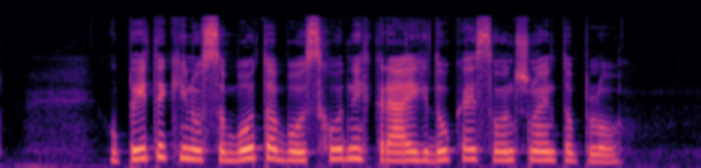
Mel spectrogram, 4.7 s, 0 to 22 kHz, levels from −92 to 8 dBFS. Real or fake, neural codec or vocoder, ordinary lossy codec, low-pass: fake; vocoder, 44.1 kHz, 128 mel bands every 512 samples, BigVGAN v2; none; 14.4 kHz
